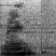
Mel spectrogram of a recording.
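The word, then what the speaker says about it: 蓮: Well, it's like one of them saying it's Hasu and the other saying it's Ren, but there's just two ways to pronounce it.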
